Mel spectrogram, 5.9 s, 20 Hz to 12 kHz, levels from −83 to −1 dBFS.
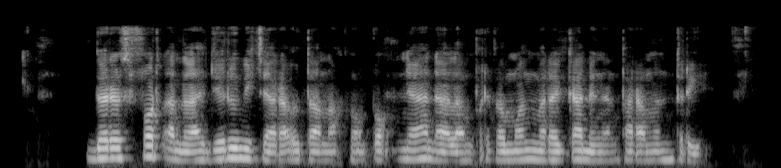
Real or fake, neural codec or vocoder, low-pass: fake; codec, 16 kHz, 4.8 kbps, FACodec; 7.2 kHz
